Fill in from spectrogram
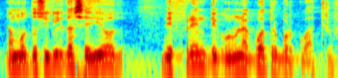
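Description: A male pastor, preaching a sermon in a church with animated storytelling and questions to the congregation. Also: on the high side, moderate pace, creaky, faint music behind. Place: church sanctuary.

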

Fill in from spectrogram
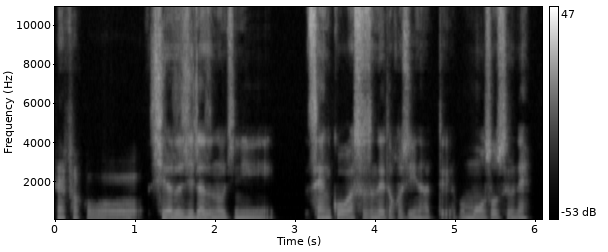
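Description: A man hosting a casual solo radio show, telling a funny story with lively acted-out quotes and frequent laughs. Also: sits low, brisk. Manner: animated storytelling, acting out quoted voices with laughs. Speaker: podcast host.

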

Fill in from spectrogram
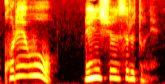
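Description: High-voiced woman, chatty upbeat voice tips, laughs a lot. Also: slow, warm tone. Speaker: freelance announcer giving voice tips. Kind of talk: casual voice-training talk.

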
